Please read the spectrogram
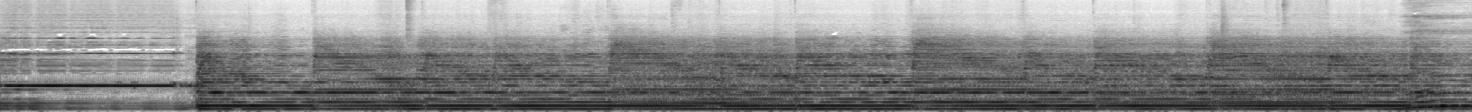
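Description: Slow live rock instrumental on electric and acoustic guitar, holding sustained chords that change every second or two. There is a brief drop just before the two-second mark and a rising slide near the end.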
